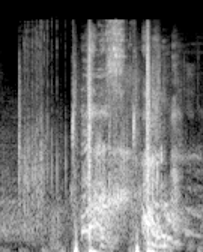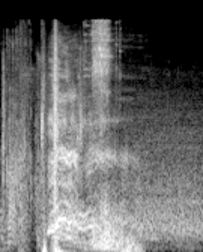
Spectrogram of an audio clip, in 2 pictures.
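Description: A bow twangs sharply.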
